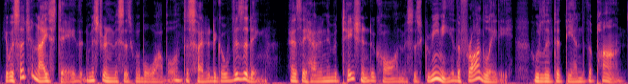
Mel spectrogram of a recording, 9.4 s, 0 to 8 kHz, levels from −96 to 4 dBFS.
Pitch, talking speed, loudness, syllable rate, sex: 125 Hz, 230 wpm, -21 LUFS, 5.7 syllables/s, male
